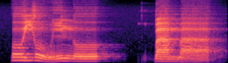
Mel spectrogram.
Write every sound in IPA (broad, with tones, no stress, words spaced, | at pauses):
o˦jo˦˨wĩ˨˦no˧ | k͡pa˧ma˨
